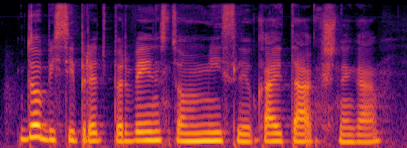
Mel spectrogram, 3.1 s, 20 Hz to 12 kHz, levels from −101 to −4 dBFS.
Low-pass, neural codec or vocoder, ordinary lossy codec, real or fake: 10.8 kHz; none; none; real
